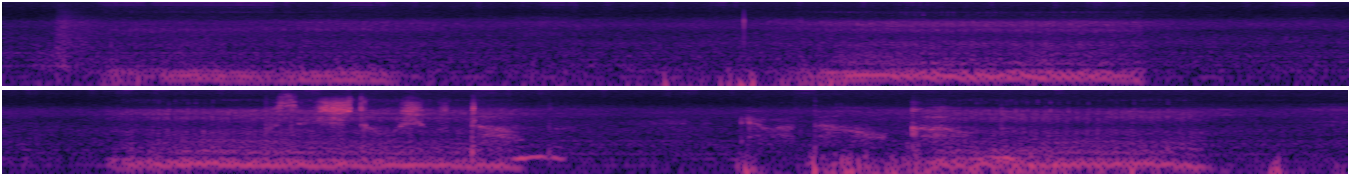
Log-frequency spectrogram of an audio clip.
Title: Minha mae roncando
